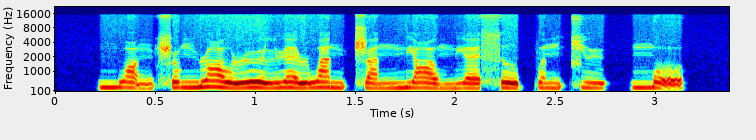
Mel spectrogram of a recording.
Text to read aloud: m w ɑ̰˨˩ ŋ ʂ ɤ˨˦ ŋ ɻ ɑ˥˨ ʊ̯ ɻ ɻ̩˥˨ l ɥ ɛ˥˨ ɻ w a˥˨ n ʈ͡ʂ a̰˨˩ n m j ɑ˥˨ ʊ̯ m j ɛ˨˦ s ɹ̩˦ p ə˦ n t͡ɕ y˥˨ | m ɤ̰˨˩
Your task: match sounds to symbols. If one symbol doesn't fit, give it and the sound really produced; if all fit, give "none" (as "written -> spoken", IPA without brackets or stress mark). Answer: a̰˨˩ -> a˨˦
